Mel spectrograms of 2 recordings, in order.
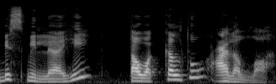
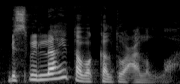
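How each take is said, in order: First: It is said slowly. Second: It is said at normal speed.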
